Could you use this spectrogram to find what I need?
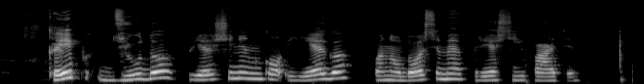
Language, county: Lithuanian, Vilnius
